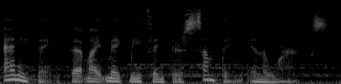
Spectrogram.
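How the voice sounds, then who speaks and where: A regal, commanding vampire woman, measured and calculating. Her low voice moves through a wide range, with faint music behind. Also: sing-song, darkish tone. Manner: measured, authoritative. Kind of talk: dramatic video game cutscene acting.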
